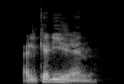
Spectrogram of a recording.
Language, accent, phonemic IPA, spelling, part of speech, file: French, France, /al.ka.li.ʒɛn/, alcaligène, adjective, LL-Q150 (fra)-alcaligène.wav
- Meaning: alkaligenous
